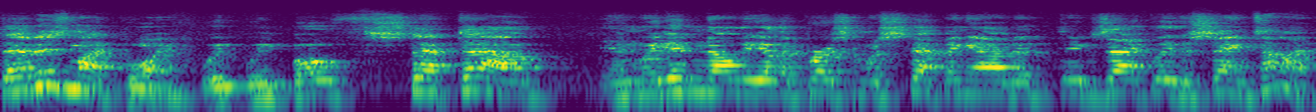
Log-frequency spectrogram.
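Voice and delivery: high, yell-like tone. Explaining to another person that they both stepped out together: yelling. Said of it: "why are you yelling at me right now?".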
